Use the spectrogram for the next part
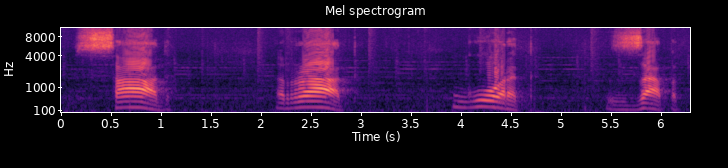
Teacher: Here the word is ending with de, god, but if you are pronouncing and pay attention minutely, then you would hear the sound of te, not de. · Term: devoicing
